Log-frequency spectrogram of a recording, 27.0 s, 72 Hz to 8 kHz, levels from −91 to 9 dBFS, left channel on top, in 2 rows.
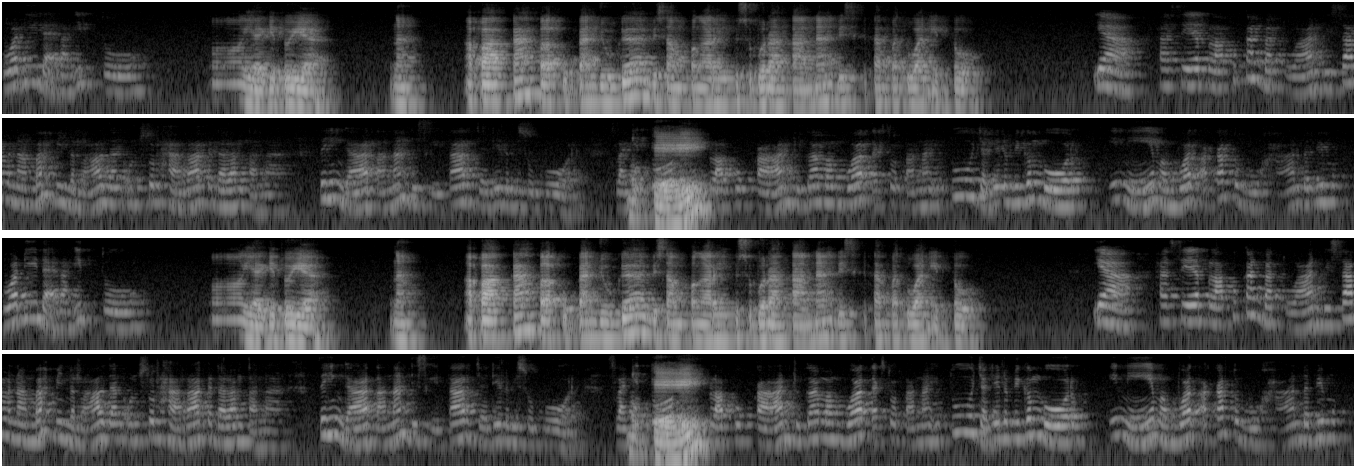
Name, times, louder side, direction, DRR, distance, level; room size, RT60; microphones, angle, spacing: voice 1, 0.0-1.4 10.9-11.3 11.6-16.3 16.7-19.3 19.7-20.3 20.6-24.3 24.6-26.9, right 3 dB, 65° right, 4 dB, 3.7 m, -39 dB
voice 2, 2.1-3.2 3.9-4.1 4.6-5.5 5.8-8.5 8.7-9.7 19.8-20.5, right 1 dB, 25° right, 0 dB, 3.0 m, -29 dB
19.0 x 17.0 x 3.0 m, 0.39 s
head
